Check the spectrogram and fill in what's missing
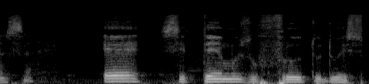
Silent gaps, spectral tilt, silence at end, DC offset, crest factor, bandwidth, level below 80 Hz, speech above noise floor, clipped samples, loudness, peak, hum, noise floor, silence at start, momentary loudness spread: none; -6.5 dB/octave; 0.05 s; under 0.1%; 18 dB; 11 kHz; -40 dBFS; 36 dB; under 0.1%; -28 LUFS; -10 dBFS; none; -63 dBFS; 0 s; 14 LU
